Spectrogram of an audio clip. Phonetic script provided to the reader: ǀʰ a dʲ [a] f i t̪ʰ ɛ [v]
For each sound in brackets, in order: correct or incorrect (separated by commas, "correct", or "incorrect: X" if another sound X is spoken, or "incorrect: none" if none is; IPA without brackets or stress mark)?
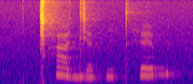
correct, incorrect: b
